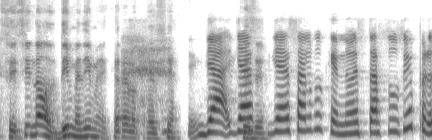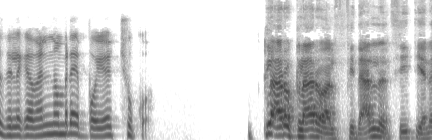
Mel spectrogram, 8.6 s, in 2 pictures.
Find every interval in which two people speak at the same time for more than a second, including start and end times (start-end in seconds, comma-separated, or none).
none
